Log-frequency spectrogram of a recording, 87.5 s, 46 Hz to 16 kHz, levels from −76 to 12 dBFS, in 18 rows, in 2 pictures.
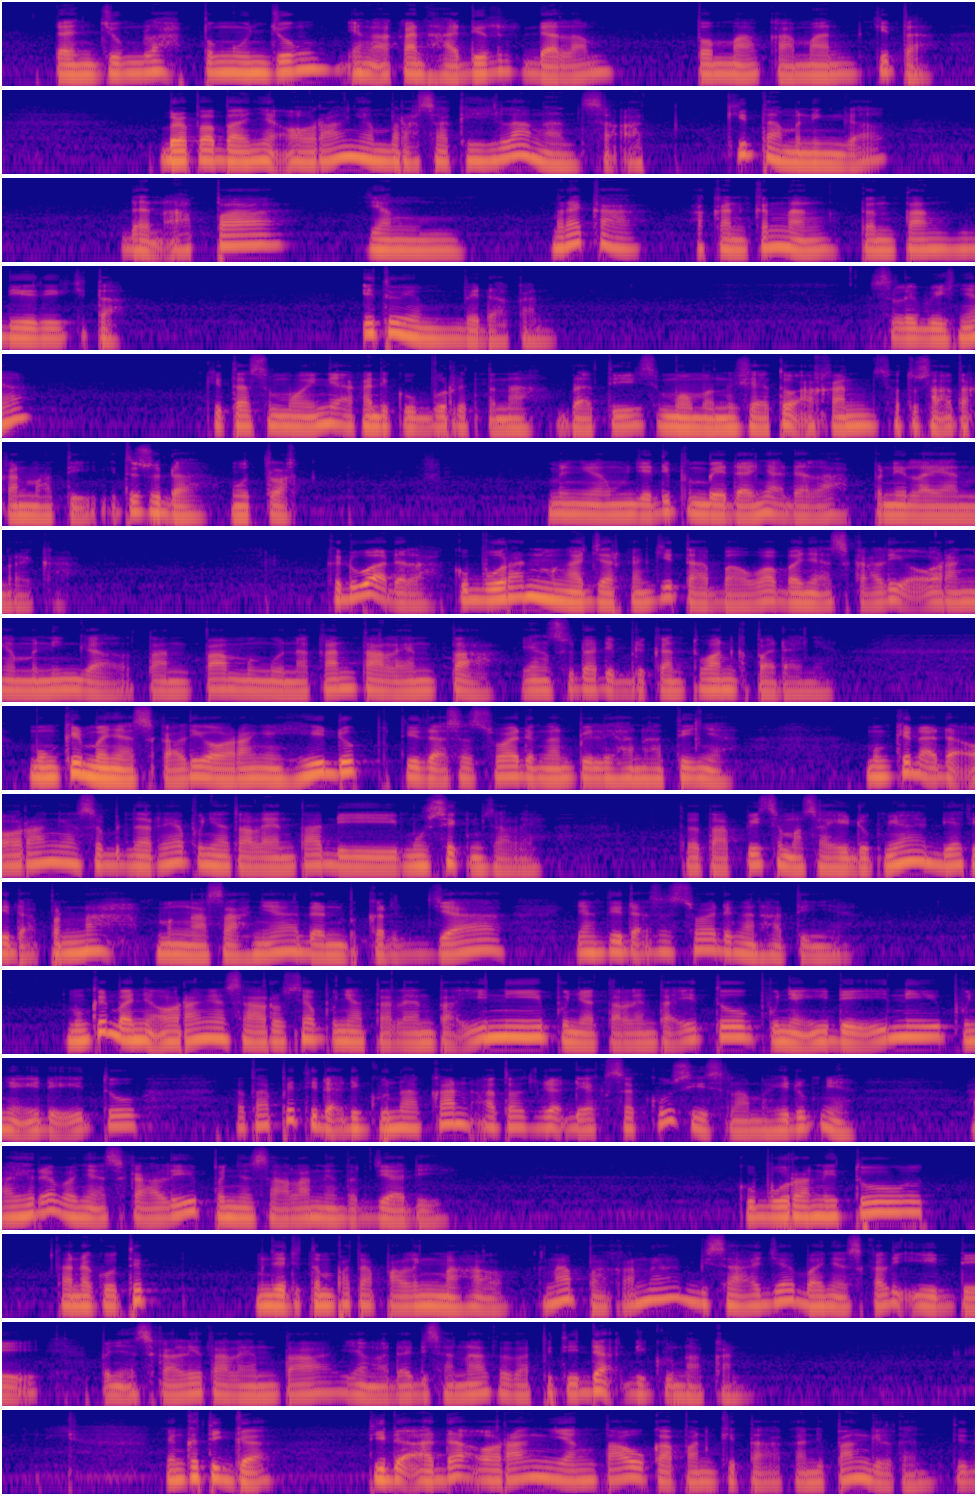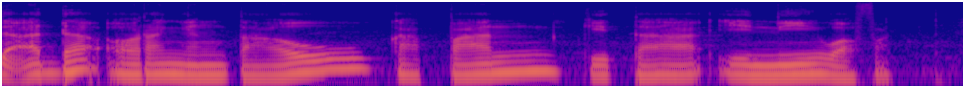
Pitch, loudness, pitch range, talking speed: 110 Hz, -27 LUFS, 100-125 Hz, 130 wpm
